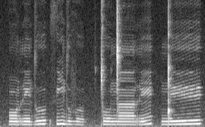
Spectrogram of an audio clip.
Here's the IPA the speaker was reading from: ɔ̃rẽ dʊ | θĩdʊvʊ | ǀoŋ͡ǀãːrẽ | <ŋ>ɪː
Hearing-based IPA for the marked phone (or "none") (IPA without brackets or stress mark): ŋ͡ǃ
